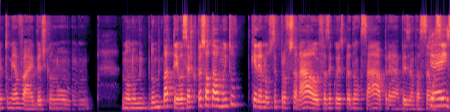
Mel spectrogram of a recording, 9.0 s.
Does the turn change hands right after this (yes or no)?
yes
